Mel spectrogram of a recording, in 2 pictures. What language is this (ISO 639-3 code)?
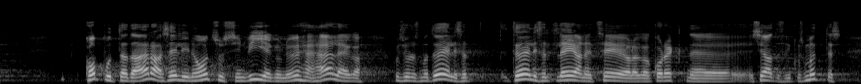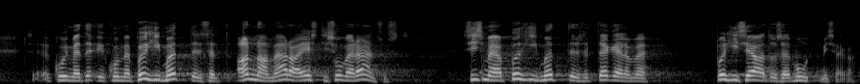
est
